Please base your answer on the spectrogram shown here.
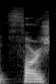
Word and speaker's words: Fargeat: But she is French, so I believe it is Farge.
